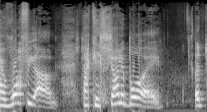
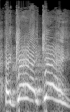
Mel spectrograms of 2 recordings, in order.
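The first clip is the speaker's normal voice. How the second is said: mock shocked parent; 8 semitones higher than usual. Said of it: "You'll be like".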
